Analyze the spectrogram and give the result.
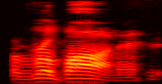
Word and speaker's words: Robben: Robben, actually, is how it's pronounced.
